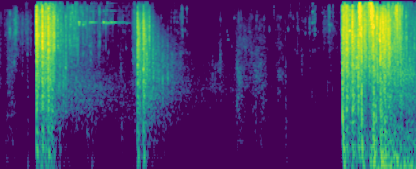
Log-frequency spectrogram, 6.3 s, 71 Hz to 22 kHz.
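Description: Black Ops 6 gunfight: loud bursts of automatic gunfire open, recur once and return near the end, separated by quieter stretches of rattling and faint footsteps.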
